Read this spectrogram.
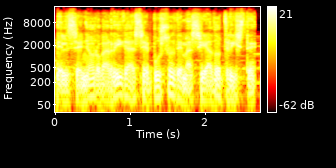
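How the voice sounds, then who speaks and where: A man narrating a scripted horror story in a flat, steady storytelling manner. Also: a bass voice, normal speed, creaky. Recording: music playing underneath.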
